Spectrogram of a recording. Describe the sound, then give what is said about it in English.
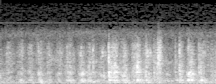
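An eraser rubs out handwriting with many quick back-and-forth scratchy strokes in a steady rhythm, faint and alone, with no talk. “Well, what did you rub out?”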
